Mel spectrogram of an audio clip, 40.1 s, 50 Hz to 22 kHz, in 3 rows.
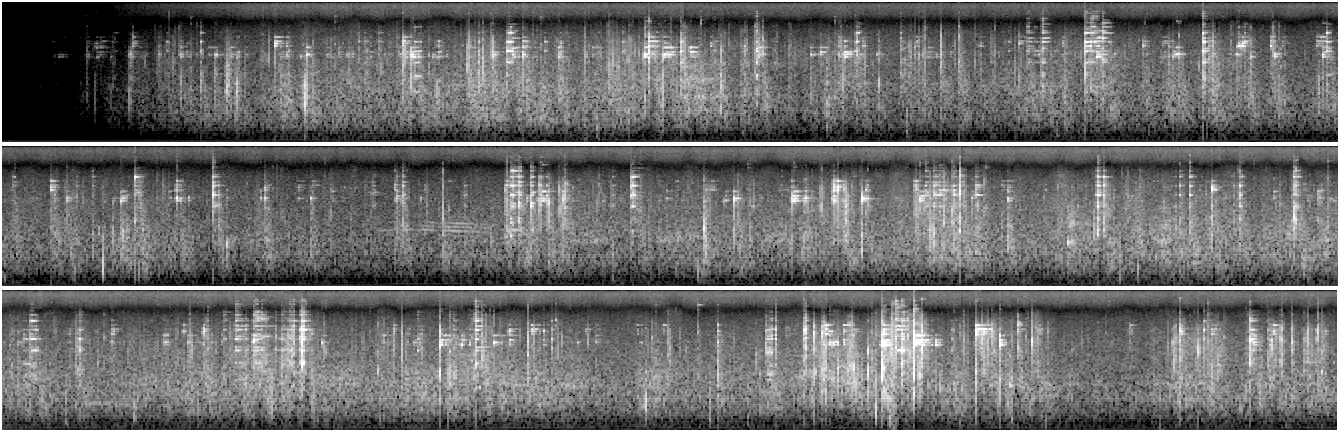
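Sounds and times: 
equipment chinking while walking: 0:00.9 - 0:40.0.

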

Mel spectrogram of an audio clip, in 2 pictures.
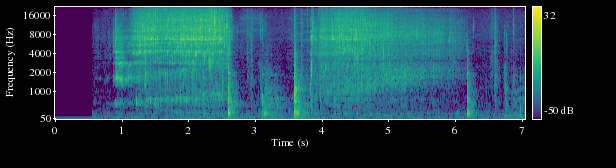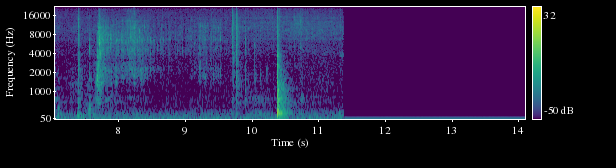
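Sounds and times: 
pint of beer being pulled: 0:00.6 - 0:11.4.

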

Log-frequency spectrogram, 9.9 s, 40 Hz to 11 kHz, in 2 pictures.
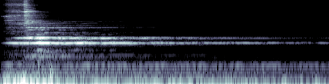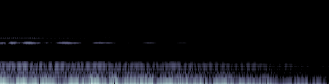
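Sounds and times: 
waterphone bowed short recorded with contact mic: 0:00.0 - 0:03.6.

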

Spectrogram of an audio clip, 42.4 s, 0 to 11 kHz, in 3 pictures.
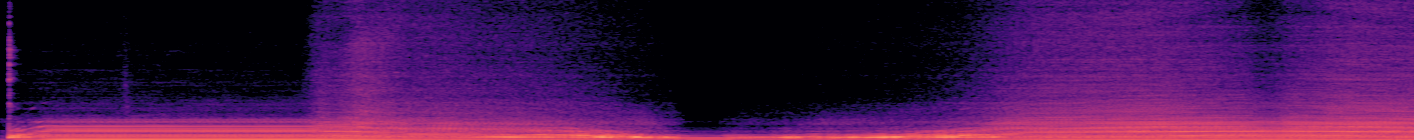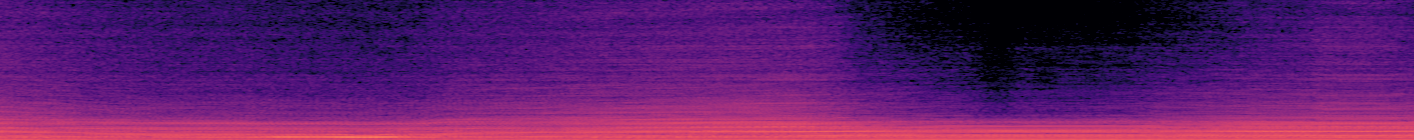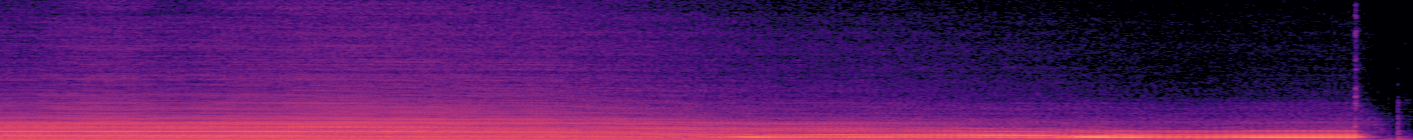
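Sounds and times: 
shoe cleaner machine switching on, running and off: 0:00.0 - 0:42.0.

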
